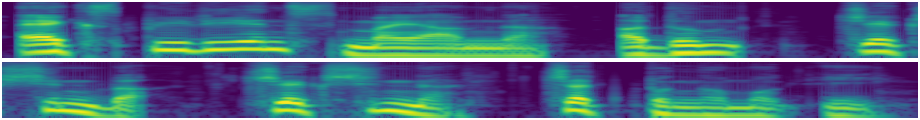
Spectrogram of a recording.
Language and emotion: Manipuri, neutral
